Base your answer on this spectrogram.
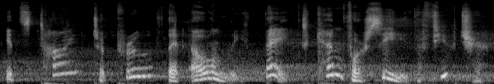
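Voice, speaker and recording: Grand fate goddess, high voice swooping everywhere, declaiming, audio drama. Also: female voice, wildly swooping pitch, takes it slowly, mellow, full character voice. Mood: commanding. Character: commanding, zealous female Fate of myth. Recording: echoing hall reverb.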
